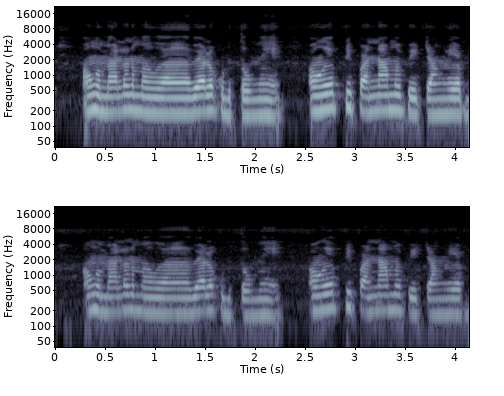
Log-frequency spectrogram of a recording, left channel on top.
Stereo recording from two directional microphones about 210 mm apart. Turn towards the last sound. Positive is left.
turn(degrees=25)  # may be behind; listen again after turning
